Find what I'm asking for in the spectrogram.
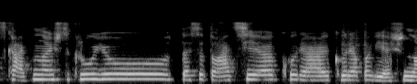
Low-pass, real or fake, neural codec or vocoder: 7.2 kHz; real; none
